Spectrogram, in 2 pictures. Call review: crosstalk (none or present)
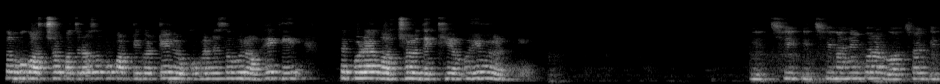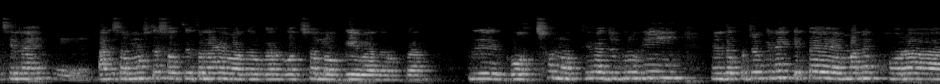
none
